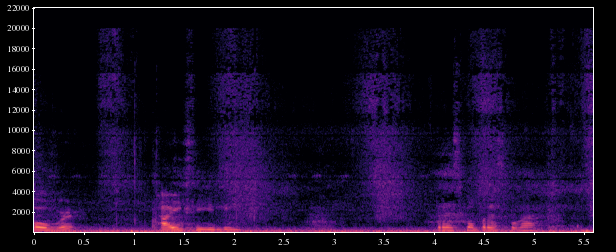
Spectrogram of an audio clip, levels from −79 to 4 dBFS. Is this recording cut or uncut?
uncut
